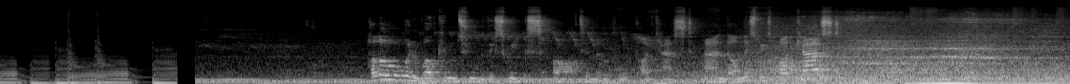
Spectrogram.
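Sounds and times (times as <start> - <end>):
trains rolling past a doorway: 2.6 - 10.7
speech: 3.7 - 9.6.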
